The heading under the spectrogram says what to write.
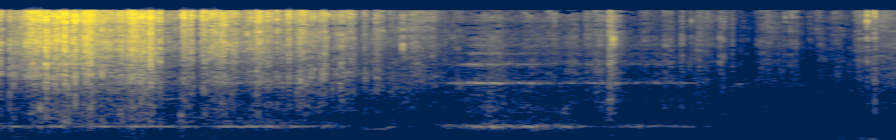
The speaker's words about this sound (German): Hörst du, wie die Blätter im Wind rascheln?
